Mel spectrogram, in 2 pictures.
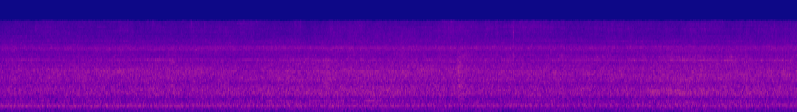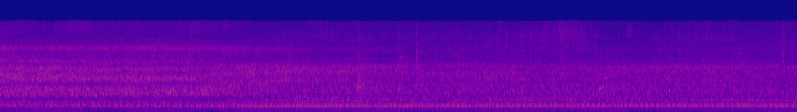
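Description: Diesel machinery of a large crab-fishing boat running steadily, with a constant low hum, over the splash of water pouring from a deck discharge pipe.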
